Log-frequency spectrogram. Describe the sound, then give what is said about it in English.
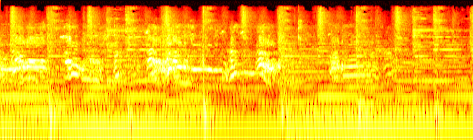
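Hunting dogs bark and bay at a bear, calling over one another in a steady, overlapping chorus, each call rising and falling, over a constant low background hum. “Good dog, get that bear. Get that bear here.”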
